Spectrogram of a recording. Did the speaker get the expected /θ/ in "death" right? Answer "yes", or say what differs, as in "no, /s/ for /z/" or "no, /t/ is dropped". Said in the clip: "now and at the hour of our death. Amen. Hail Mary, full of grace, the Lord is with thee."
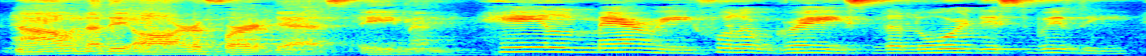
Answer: no, /s/ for /θ/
